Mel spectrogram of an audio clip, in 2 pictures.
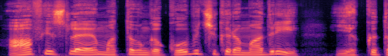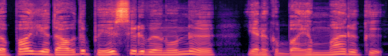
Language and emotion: Tamil, fearful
